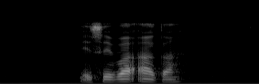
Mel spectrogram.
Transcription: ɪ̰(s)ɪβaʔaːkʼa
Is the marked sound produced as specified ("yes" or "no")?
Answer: yes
